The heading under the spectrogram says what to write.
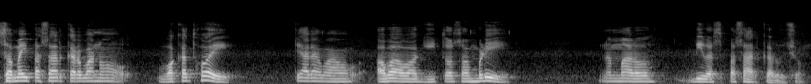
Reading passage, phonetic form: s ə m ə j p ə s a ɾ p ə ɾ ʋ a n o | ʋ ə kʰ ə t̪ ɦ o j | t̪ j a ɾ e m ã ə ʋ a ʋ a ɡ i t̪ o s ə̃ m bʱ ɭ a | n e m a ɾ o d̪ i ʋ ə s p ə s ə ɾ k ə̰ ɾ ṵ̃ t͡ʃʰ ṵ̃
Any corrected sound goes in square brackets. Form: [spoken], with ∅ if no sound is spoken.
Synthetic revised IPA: s ə m ə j p ə s a ɾ [k] ə ɾ ʋ a n o | ʋ ə kʰ ə t̪ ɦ o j | t̪ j a ɾ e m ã ə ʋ a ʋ a ɡ i t̪ o s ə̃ m bʱ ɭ [i] | n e m a ɾ o d̪ i ʋ ə s p ə s [a] ɾ k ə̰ ɾ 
